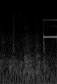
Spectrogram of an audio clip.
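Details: Automated external defibrillator (AED) being turned on after connecting adult pads, EMT student training demonstration: a click followed by a steady high electronic tone; AED power-on tone.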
